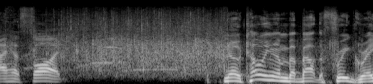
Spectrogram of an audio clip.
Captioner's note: audience Applauding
